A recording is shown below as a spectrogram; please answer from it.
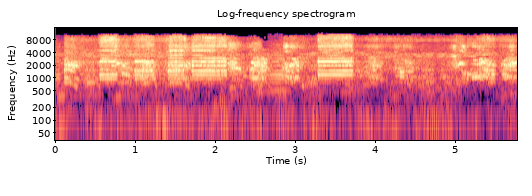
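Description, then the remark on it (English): A crowd chants "USA" in unison at a rally, loud rhythmic bursts of voices rising and falling in a steady repeated pattern, with brief gaps of crowd noise between the shouts. “Now we got the USA chant building.”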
